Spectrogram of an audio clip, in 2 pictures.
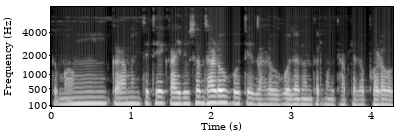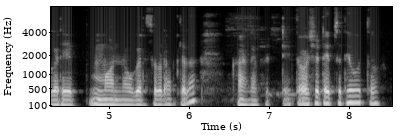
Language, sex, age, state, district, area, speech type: Marathi, male, 18-30, Maharashtra, Wardha, rural, spontaneous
